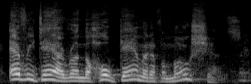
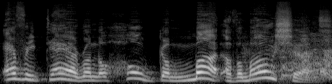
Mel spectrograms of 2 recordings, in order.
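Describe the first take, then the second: First: Gamut is pronounced the standard way. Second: Gamut is pronounced in a misread way. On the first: The speaker calls it right. "what I meant to say was" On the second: The speaker calls it wrong. "Out of my mouth with, with full drama was"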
